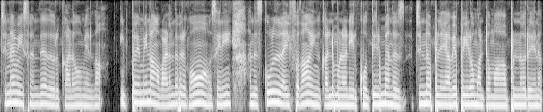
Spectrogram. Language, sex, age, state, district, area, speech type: Tamil, female, 18-30, Tamil Nadu, Nagapattinam, urban, spontaneous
